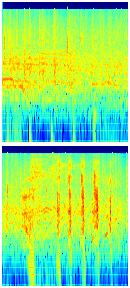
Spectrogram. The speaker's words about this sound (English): So guys, look, would you put your hands together, and would you welcome one of your very own?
